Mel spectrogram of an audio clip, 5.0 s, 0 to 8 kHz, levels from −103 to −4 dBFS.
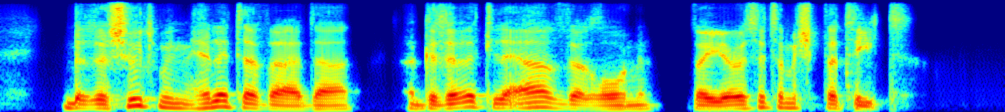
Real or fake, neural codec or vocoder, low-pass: fake; codec, 16 kHz, 1 kbps, X-Codec, HuBERT features, trained on general audio; 7.2 kHz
